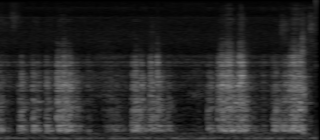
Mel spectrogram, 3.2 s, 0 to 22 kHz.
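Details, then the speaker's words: Early-1990s Astatic D-104 lollipop CB microphone; scratchy, crackling bursts through the radio with each push-to-talk press, from leaf switch contacts oxidized by sitting unused; crunchy push-to-talk switch from oxidized contacts. "what happens is you get a really scrunchy audio so listen to this"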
